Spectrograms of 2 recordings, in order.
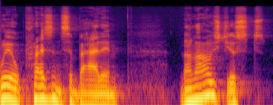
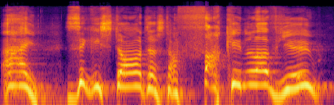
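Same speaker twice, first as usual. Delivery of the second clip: much higher, slow yelled fan call; shouted at top of voice; slower than usual. Retold or imitated. Fan yells to [name] leaving the room, slow high shout. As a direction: yell it out across the room, slow. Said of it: "So I shouted at the top of my voice".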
